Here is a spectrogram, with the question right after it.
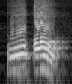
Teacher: कंठ के साथ साथ ओष्ठ का भी प्रयोग होगा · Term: कंठोष्ठ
